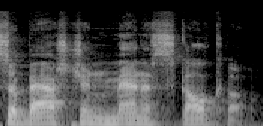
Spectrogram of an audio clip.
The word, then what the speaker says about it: Sebastian Maniscalco: uh, but this site, the only time you're gonna get a response that goes, dude, relax, is if you text Sebastian Maniscalco.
